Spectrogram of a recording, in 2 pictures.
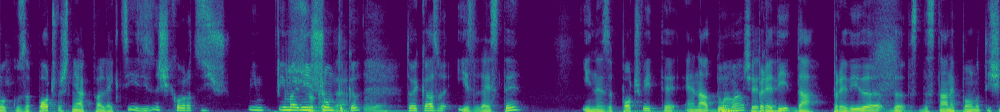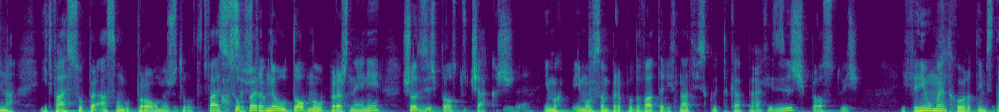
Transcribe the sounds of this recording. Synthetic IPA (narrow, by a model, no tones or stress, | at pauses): ɐkozɐpɔt͡ʃvəʃnʲakə̥kvəlɛk̚t̪siəizlizvəʃi̥xɔɾət̪əizʃ | imiməɛd̪inʃumt̪ɐkɤft̪ɔjkazvəizlɛst̪ɛ | inɛzɐpɔt͡ʃvəjt̪ɛʔɛnad̪uməpɾɛd̪id̪apɾɛd̪id̪ɐd̪ɐd̪ɐst̪anɛpɤlˠnɐt̪iʃina | it̪ovaɛsupɛɾʔasəmɡopɾɔvəlˠmɛʒd̪ud̪ɾuɡot̪t̪o̥vaɛssupɛɾnɛʊd̪ɔbnoːpɾɐʒnɛniɛʃt̪ɔt̪ziʃpɾɔst̪ʊ̥t͡ʃakə̥ʃiməximɐlˠsəmpɾɛpod̪ɐvat̪ɛlifnat̪vi̥skoit̪t̪ɐkapɾaxizlizəʃi̥pɾɔst̪ost̪ʊiʃ | ifɛd̪inmomɛnt̪xɔɾət̪əimst̪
